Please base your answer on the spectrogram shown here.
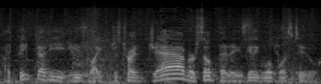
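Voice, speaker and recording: Male caster, low voice, stuffy from a cold, relaxed chatty play-by-play over loud game music. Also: brisk. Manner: casual, chatty, laughs often, many fillers. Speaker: esports commentator. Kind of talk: solo play-by-play commentary.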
